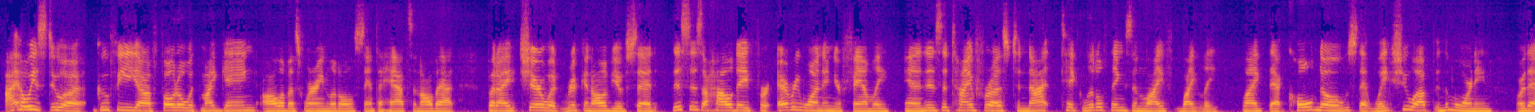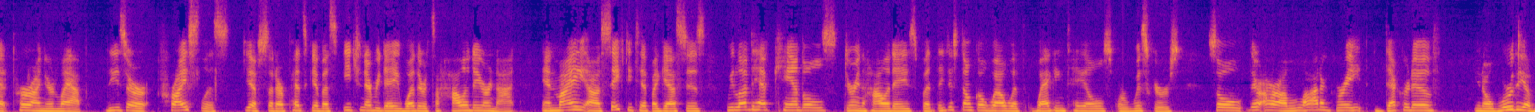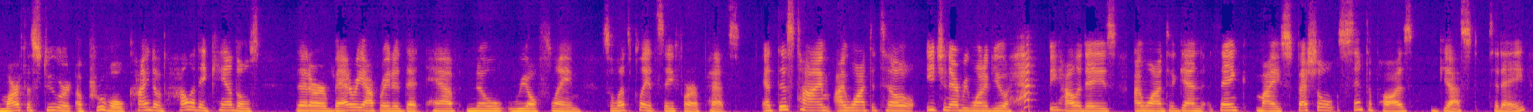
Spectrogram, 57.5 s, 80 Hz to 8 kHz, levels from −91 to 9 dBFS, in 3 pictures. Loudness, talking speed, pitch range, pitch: -14 LUFS, 190 wpm, 170-205 Hz, 185 Hz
